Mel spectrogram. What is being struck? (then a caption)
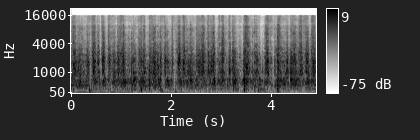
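Rigid cardboard box. Fingernails scratch rapidly and hard over the logo area of a hollow, orange Hermès rigid cardboard box. The result is a dense, continuous raspy scraping with quick uneven strokes, mostly mid-range and bright, with almost no low end.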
